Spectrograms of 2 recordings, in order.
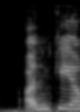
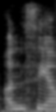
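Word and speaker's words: uncia: आहे तर पॅन्थेरा अनकिया आता अनकिया म्हणू शकता किंवा अनसिया म्हणू शकता तर यु एन सी आय ए असं स्पेलिंग आहे अनकिया किंवा अनसिया वैज्ञानिक वैज्ञानिक नाव लक्षात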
